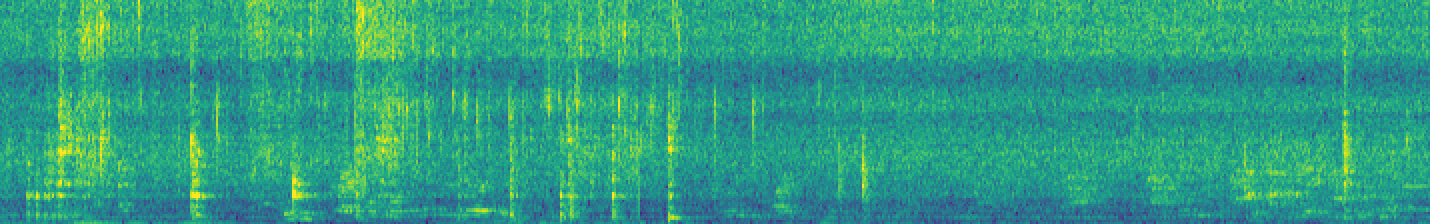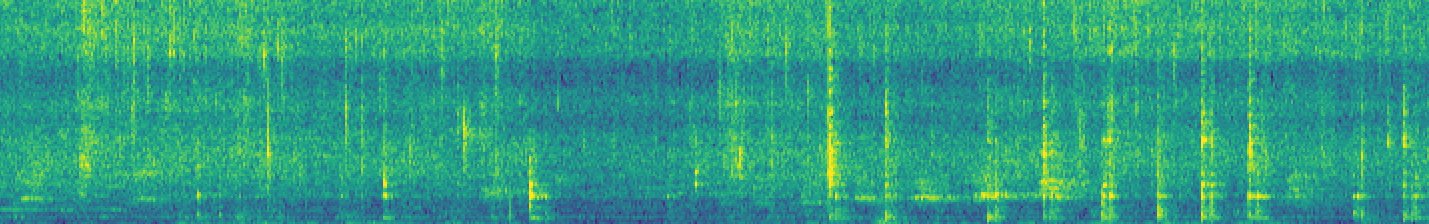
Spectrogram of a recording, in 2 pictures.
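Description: Onions sizzle in a pan while being fried for dal, with a steady frying hiss and frequent scraping stirs against the pan throughout.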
